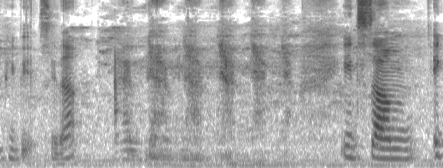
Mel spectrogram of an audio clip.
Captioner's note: makes eating 'om, nom, nom' noises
